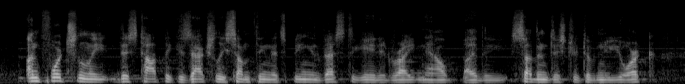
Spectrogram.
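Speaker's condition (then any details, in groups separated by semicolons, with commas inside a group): No condition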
